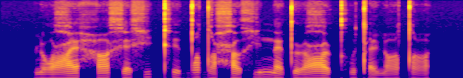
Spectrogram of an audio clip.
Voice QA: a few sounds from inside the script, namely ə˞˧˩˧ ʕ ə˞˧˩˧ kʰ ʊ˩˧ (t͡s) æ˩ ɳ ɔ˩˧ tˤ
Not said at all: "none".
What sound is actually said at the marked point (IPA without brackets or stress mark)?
tʼ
